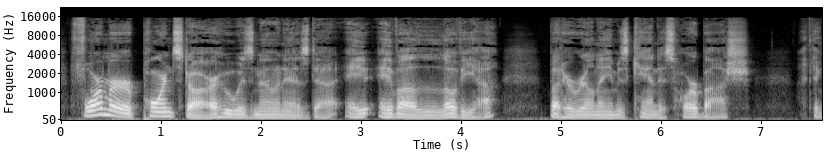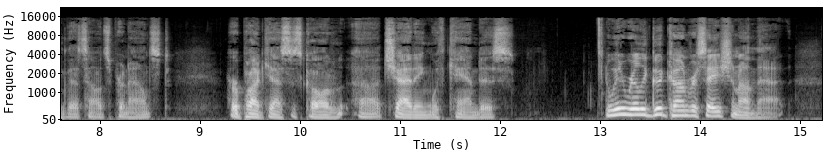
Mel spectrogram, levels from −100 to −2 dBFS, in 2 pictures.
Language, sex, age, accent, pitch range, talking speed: English, male, 50-69, American, 100-125 Hz, 155 wpm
